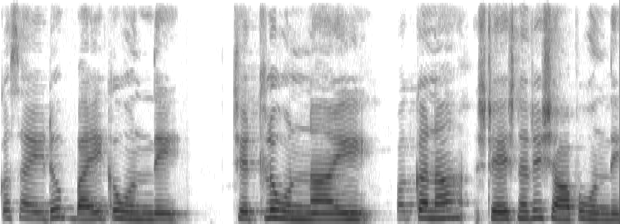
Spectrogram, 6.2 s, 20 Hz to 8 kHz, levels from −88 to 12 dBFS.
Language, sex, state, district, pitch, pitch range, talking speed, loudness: Telugu, female, Andhra Pradesh, Annamaya, 250 Hz, 230-270 Hz, 95 wpm, -15 LUFS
